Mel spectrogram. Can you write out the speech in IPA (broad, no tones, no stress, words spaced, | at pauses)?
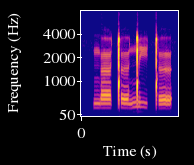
ŋɐːǃəːŋ͡ǃi ǃə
